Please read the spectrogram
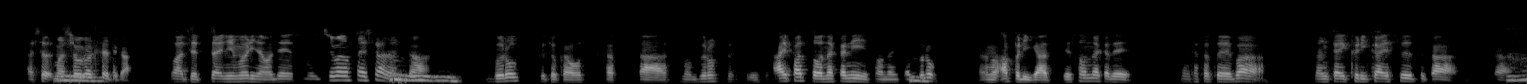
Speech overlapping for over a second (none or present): none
